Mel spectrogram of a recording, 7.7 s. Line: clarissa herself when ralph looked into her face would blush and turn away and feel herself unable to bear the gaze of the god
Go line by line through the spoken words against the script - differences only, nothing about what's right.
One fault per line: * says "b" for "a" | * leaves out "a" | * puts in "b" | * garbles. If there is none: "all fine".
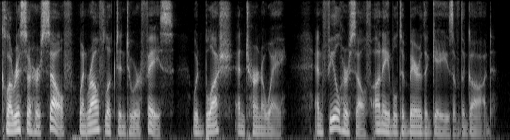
all fine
